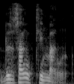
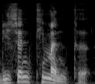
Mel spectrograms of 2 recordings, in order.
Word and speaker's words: ressentiment: 영어식으로 아니고 이게 프랑스 말인데 영어식으로 그냥 이 발음 이용 모르고 하면 리센티멘트 이렇게 되는 건데 이제 이 영어 사전을 찾아봐도 르상티망이라고 러상티망 이런 식으로 그 발음이 됩니다.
